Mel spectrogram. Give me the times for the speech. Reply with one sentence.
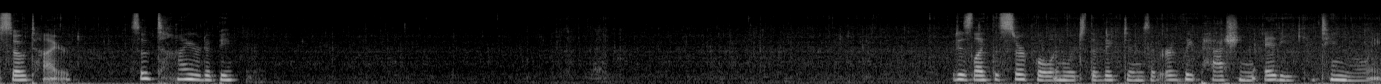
The speech can be heard from 0.0 to 2.4 s and from 9.5 to 13.7 s.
